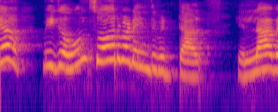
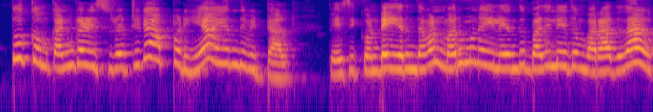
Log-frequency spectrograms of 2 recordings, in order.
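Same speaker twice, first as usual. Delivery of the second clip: usual speaking voice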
